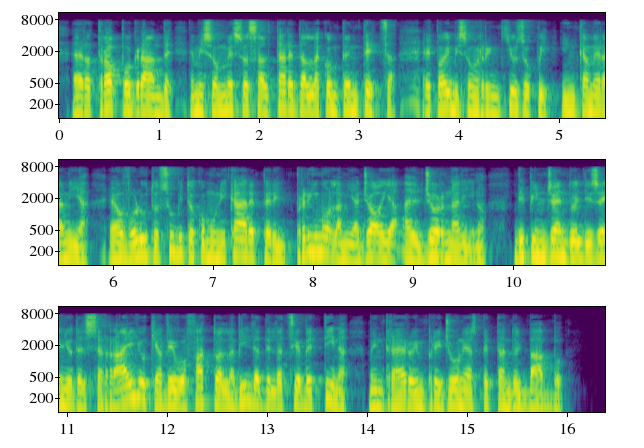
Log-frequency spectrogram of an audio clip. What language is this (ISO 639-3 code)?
ita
